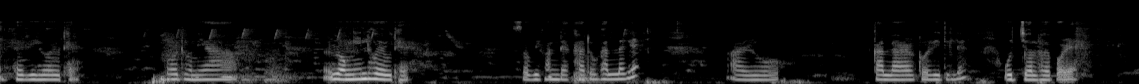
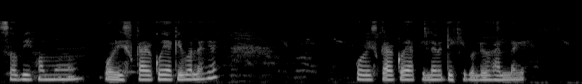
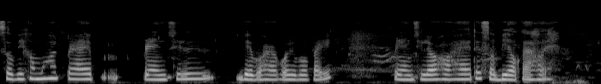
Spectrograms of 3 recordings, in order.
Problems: constant background noise, continuous background conversations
